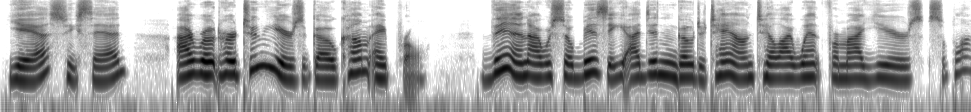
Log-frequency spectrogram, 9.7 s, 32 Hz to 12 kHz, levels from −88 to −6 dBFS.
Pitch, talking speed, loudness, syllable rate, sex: 210 Hz, 175 wpm, -19 LUFS, 3.8 syllables/s, female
